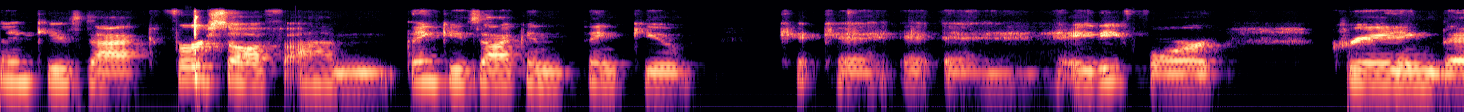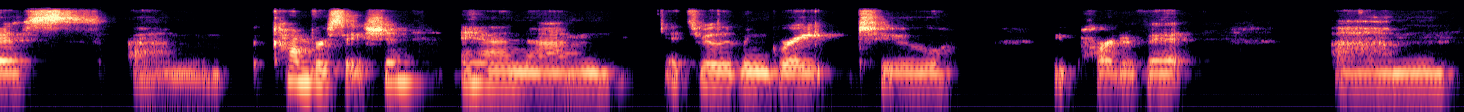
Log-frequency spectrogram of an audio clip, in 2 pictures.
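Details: Adult person who stutters, with word repetitions; stuttering.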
